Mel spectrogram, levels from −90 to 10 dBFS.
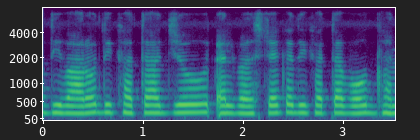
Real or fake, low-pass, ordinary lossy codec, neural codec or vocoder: real; 7.2 kHz; Opus, 24 kbps; none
